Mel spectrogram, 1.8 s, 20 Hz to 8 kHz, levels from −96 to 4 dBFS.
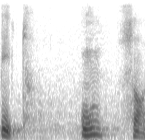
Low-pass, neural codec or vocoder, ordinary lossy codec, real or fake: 7.2 kHz; none; Opus, 16 kbps; real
